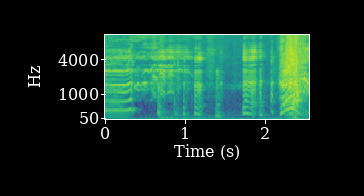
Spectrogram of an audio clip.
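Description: A person sneezes: a drawn-out voiced wind-up with a few short catching breaths, ending in one loud, hissy burst at the very end.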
